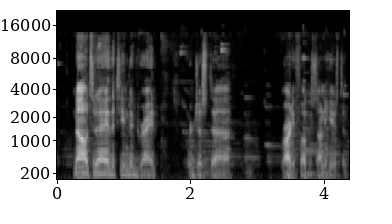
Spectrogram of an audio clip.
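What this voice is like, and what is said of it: Monotone impression of a coach. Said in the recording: “Do you have a Bill Belichick?... as monotone as I can be”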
